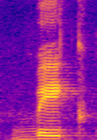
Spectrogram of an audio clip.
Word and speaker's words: bake: First rule: E can often be silent at the end of the word. Already you all know this. For example, clue, bake, taste. CLUE, clue. Here we are not pronouncing the letter E.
